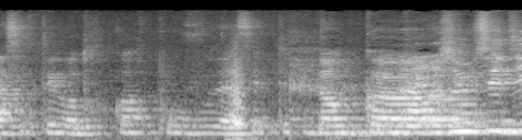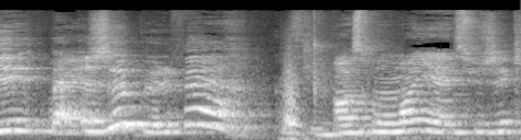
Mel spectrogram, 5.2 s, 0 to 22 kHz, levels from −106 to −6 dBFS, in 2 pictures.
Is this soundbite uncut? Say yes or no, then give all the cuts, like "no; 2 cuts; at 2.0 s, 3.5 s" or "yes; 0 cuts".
no; 2 cuts; at 1.5 s, 4.0 s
